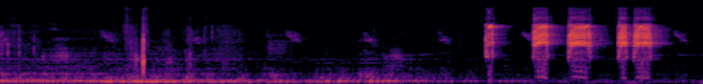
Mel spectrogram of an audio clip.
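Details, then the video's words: Black francolin call: after a low rumbling background with faint clicks, a loud run of four harsh, rasping, buzzy phrases delivered in quick rhythm. "black teetar boli | kala teetar | teetar voice | teetar awaaj"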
